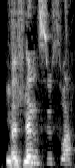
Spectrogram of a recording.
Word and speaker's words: nsusua: Malaika, how do you pronounce this word? Nensua. No, Ensusa. Ensusa. Ensuso. Ensuswa.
